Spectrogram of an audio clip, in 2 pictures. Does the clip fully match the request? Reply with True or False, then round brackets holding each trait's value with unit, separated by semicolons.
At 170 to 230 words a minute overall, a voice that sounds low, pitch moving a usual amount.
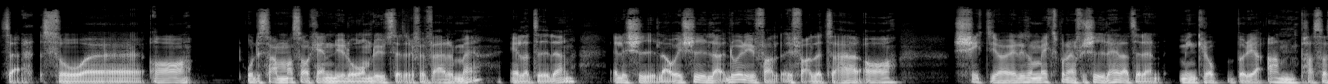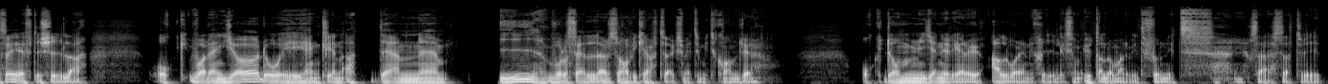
True (200 wpm; 80 Hz; 3.5 semitones)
